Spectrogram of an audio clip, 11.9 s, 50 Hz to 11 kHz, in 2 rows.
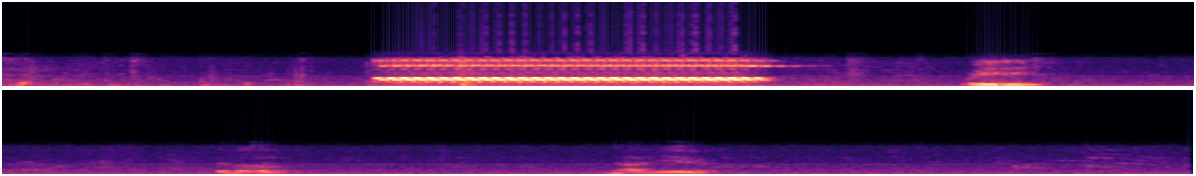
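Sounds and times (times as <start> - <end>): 
telephone ringing with a trilling ring: 1.9 - 4.2.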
